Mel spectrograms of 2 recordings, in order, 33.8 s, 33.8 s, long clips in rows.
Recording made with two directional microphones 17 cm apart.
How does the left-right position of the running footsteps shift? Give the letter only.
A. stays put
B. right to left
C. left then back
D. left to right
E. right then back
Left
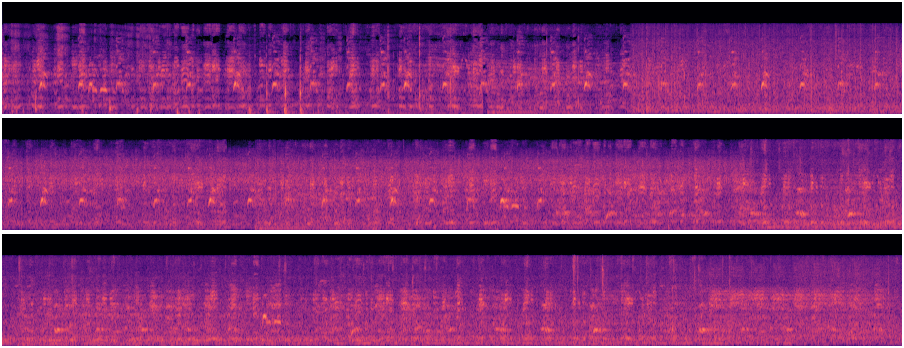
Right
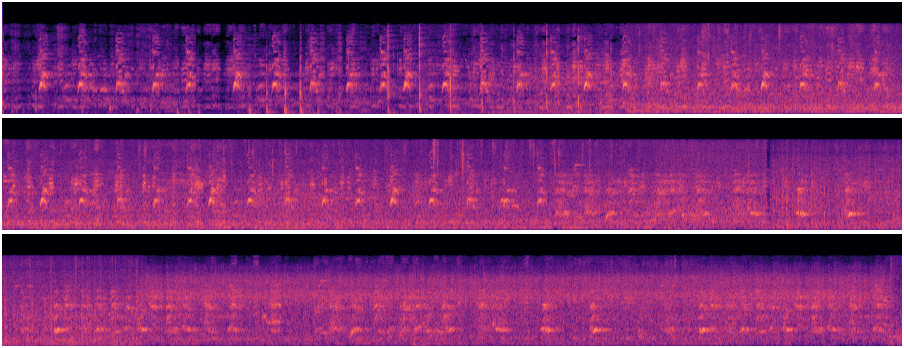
D.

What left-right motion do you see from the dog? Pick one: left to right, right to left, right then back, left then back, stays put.
stays put.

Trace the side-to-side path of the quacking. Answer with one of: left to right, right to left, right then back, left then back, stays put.
right then back.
